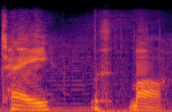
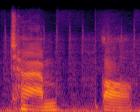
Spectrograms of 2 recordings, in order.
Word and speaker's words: Tamar: But when you see when you see a word spelled T A M A R Tango Alpha Mike Alpha Romeo, um, it's pronounced T ma, not Tam R.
